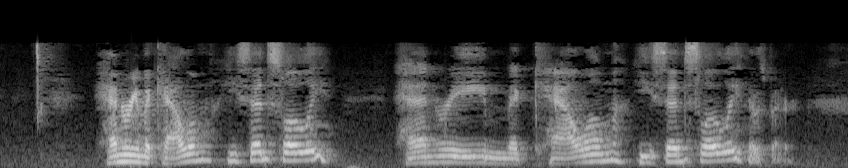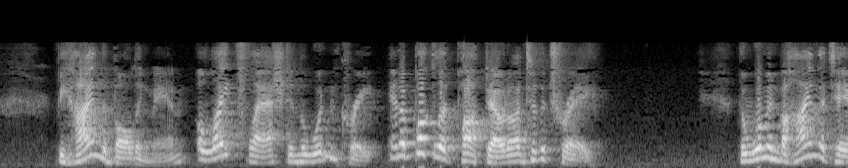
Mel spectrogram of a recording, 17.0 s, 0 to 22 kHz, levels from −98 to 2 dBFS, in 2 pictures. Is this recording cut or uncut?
uncut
